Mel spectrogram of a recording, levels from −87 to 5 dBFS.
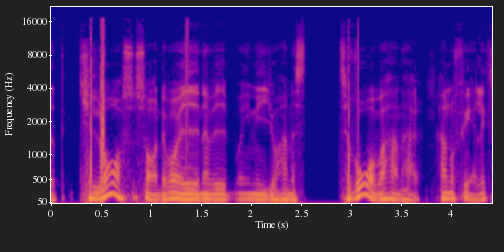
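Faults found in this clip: Violent cracks on loud speech peaks, far harsher than clipping: 0.40–0.54 s just before "sa det var", 1.36–1.38 s between "sa det var" and "när vi var inne", 2.98–3.08 s. Integer overflow in a gain or mixing stage. Peaks pushed about 1 dB past full scale (the 1.36 s event barely at it) wrap to the opposite sign instead of being limited, so each sample over the limit flips across the full range.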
